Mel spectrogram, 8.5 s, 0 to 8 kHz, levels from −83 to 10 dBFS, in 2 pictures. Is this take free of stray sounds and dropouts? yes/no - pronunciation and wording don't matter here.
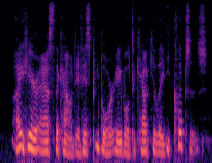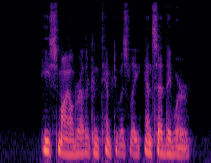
yes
